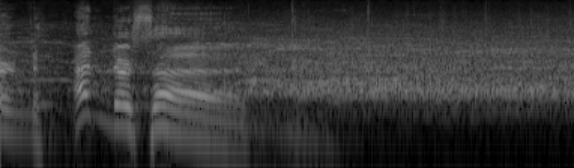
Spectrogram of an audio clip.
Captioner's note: crowd cheering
